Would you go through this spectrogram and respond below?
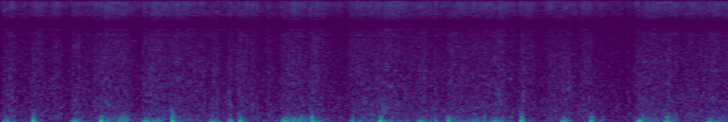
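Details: Strong, fast, steady low heart thumps with soft heavy breathing underneath, recorded after much running in place: quickened heartbeat after exercise.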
